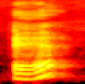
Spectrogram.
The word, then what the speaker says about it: é: Você, ele, ela, a gente é. Open S sound.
